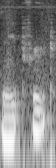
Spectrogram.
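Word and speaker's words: Mutfruit: I thought it was mut fruit, but everybody else seems to pronounce it in-game as meat fruit.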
